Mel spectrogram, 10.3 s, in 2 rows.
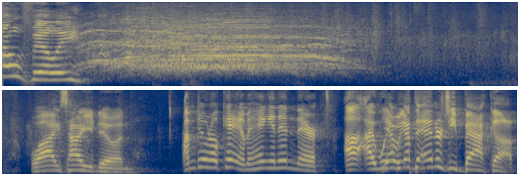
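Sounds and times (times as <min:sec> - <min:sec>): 
speech: 0:00.2 - 0:01.0, 0:05.4 - 0:10.3
live crowd cheering and whooping: 0:00.7 - 0:04.1.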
